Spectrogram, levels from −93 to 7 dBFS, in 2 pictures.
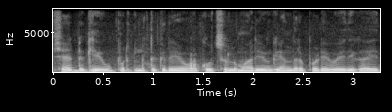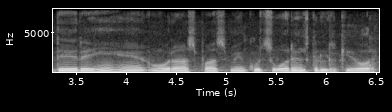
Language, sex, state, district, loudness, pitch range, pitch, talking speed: Hindi, male, Rajasthan, Bikaner, -12 LUFS, 125-135 Hz, 130 Hz, 240 wpm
